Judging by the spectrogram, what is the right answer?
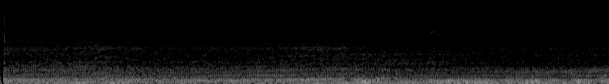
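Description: An engine running steadily at a constant pitch over a low rumble. Two faint, short, high chirps come about two thirds of the way through.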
